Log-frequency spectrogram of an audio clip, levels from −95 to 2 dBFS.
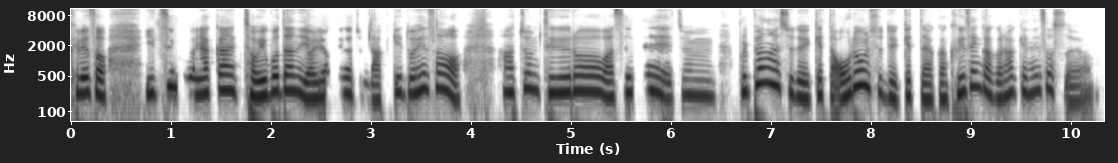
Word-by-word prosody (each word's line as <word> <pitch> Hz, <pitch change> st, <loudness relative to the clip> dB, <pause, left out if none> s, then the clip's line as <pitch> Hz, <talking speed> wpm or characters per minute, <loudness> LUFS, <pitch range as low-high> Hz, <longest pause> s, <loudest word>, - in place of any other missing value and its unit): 그래서 235 Hz, -3 st, +4 dB, 0.4 s
이 235 Hz, -, +1 dB
친구가 240 Hz, -3 st, 0 dB
약간 265 Hz, +3 st, +2 dB
저희보다는 240 Hz, +3 st, +4 dB
연령대가 205 Hz, +5 st, 0 dB
좀 190 Hz, -, -24 dB
낮기도 235 Hz, +8 st, -2 dB
해서 270 Hz, -, +2 dB, 0.4 s
아 245 Hz, -1 st, 0 dB
좀 285 Hz, 0 st, -2 dB
들어왔을 240 Hz, -2 st, +1 dB
때 240 Hz, -9 st, -1 dB
'좀 215 Hz, -2 st, -5 dB, 0.2 s
불편할 345 Hz, +8 st, +3 dB
수도 230 Hz, -9 st, -1 dB
있겠다. 195 Hz, +4 st, -2 dB
어려울 305 Hz, -, +4 dB
수도 235 Hz, -7 st, -6 dB
있겠다.' 180 Hz, +1 st, -3 dB
약간 180 Hz, +1 st, -3 dB
그 235 Hz, +6 st, 0 dB
생각을 250 Hz, -11 st, -1 dB
하기는 240 Hz, 0 st, -3 dB
했었어요. 255 Hz, -, -6 dB
235 Hz, 355 characters per minute, -19 LUFS, 205-260 Hz, 0.4 s, 그래서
